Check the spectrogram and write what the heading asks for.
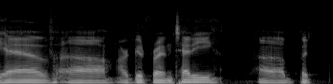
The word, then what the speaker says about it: Batarao: Today we have our good friend Teddy Batarao.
